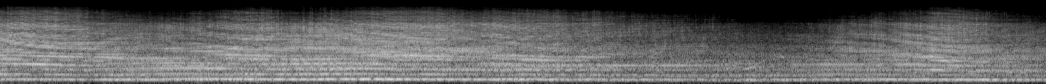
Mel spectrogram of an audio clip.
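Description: Mod Mini race cars on the final lap of a heat race at New Smyrna Speedway, a loud sustained engine roar that swells and fades as the pack passes, steady throughout with no clear speech.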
